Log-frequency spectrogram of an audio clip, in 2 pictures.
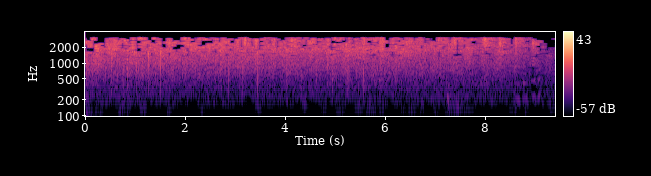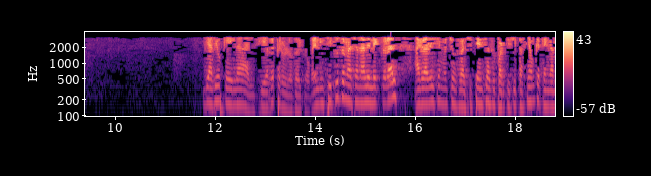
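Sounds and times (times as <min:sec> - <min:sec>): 
audience applause: 0:00.0 - 0:09.2
speech: 0:11.8 - 0:18.7.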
